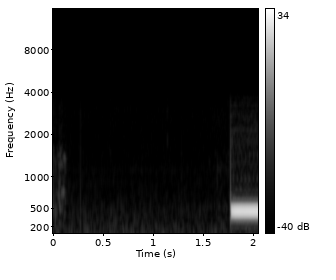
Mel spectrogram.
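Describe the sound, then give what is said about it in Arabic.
A steady, loud telephone tone starts abruptly near the end of a near-silent stretch after a phone call is disconnected. “انقطع اتصال محمود.”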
